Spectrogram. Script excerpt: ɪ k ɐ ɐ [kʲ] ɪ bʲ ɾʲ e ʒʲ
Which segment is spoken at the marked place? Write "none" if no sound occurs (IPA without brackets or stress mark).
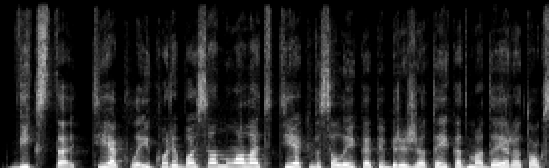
pʲ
